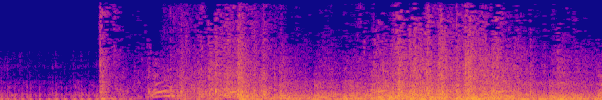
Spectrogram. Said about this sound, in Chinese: 门内传来剧烈的撞击声，我吓得转头飞奔而去。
